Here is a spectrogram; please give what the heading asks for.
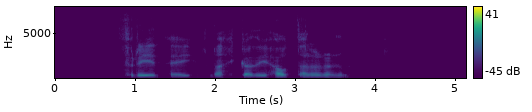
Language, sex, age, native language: Icelandic, male, 20-29, Icelandic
